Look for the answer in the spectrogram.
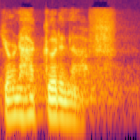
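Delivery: soft, hushed, doubtful half-whispered voice. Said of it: "Something whispers".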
